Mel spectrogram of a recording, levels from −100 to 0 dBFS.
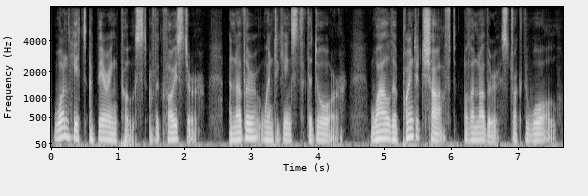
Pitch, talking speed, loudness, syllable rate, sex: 105 Hz, 170 wpm, -19 LUFS, 4.8 syllables/s, male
